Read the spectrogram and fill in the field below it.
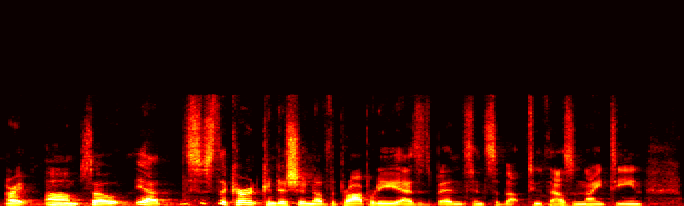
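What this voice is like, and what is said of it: Hoarse, strained voice. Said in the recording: “Losing my voice today of all days.”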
